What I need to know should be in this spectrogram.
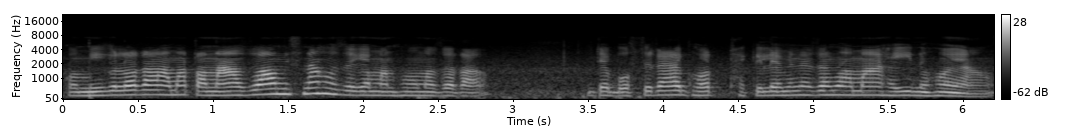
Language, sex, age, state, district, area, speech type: Assamese, female, 45-60, Assam, Golaghat, urban, spontaneous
